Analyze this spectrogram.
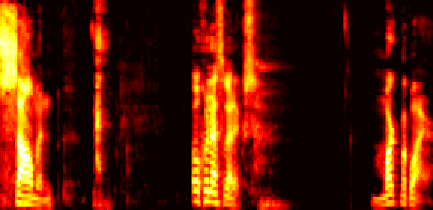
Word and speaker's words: Salmon: It's pronounced Salmon.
